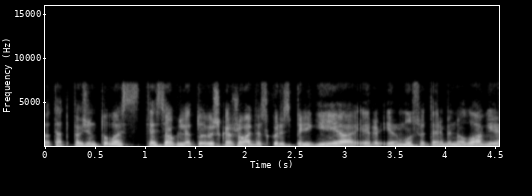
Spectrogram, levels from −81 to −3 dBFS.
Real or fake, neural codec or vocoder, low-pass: fake; codec, 16 kHz, 4 kbps, FreqCodec, smaller model; 7.2 kHz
